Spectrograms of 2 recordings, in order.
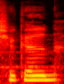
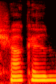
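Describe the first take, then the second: First: Shukan with an "oo" first vowel; correct pronunciation. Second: Shakan with an "ah" first vowel; mispronunciation. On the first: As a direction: say "Shukan" as SHOO-kun. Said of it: "I know it's Shukan". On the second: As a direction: say "Shakan" as SHAH-kun. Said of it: "it's not pronounced Shakan". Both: Shown as a demonstration.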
